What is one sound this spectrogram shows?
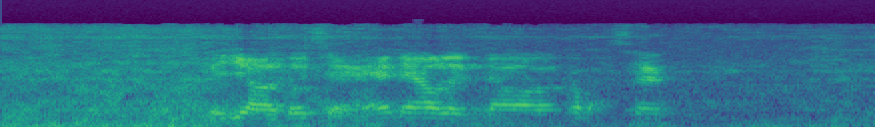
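A young man talks to the listener.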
